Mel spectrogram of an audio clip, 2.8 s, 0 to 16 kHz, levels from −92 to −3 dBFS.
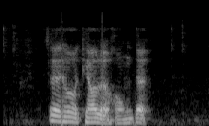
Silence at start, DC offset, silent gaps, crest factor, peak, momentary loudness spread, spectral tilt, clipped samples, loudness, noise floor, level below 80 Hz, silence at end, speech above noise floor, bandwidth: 0.65 s; under 0.1%; none; 16 dB; -20 dBFS; 8 LU; -7.5 dB/octave; under 0.1%; -35 LUFS; -70 dBFS; -60 dBFS; 0.8 s; 36 dB; 7.8 kHz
